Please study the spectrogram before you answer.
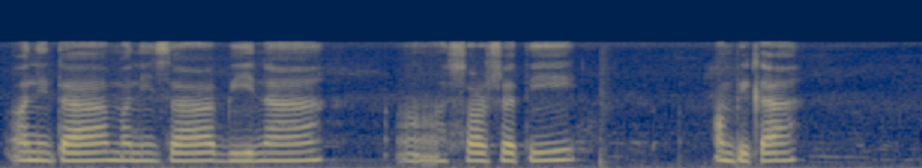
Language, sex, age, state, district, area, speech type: Nepali, female, 30-45, West Bengal, Kalimpong, rural, spontaneous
